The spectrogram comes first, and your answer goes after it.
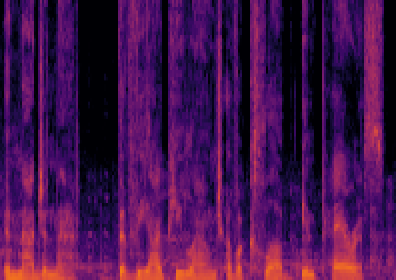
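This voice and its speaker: An actor playing a wistful young army photographer narrating in a game. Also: male voice, a little high, lively intonation, moderate pace, music in the background, crowd noise, lightly acted. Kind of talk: scripted first-person game narration.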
